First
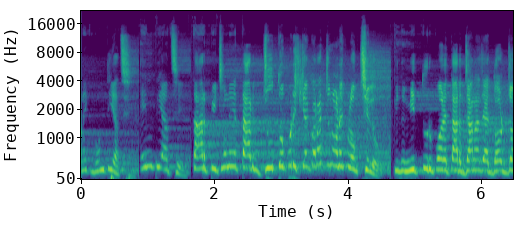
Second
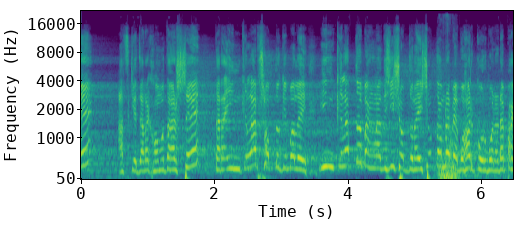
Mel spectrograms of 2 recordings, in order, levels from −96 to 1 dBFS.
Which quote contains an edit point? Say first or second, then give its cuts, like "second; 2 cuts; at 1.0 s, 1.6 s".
first; 2 cuts; at 1.2 s, 4.6 s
